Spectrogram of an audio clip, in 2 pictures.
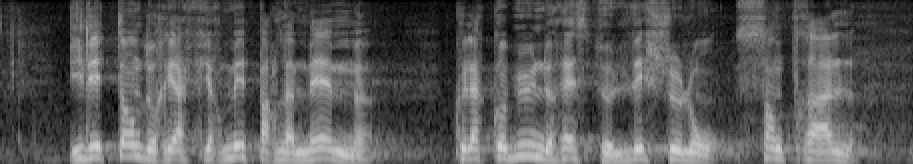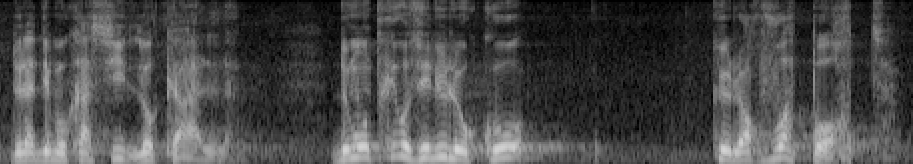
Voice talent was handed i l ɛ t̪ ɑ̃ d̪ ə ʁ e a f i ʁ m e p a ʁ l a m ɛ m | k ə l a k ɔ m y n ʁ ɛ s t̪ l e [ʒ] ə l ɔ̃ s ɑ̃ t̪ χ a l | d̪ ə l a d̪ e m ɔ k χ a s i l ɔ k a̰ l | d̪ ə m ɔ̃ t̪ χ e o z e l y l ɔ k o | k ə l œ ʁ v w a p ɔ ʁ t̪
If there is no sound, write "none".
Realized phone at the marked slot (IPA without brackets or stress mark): ʃ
